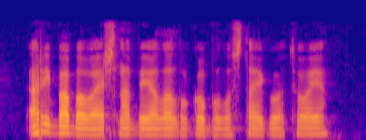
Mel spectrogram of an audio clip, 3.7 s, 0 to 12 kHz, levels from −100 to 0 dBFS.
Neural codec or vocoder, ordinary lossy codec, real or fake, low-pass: none; AAC, 64 kbps; real; 7.2 kHz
